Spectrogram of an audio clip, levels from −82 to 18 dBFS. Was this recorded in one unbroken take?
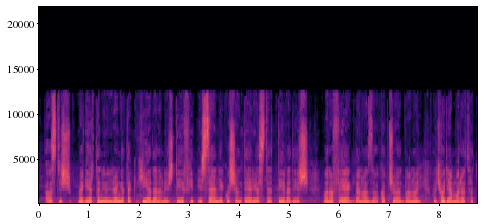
no; 1 cut; at 3.1 s

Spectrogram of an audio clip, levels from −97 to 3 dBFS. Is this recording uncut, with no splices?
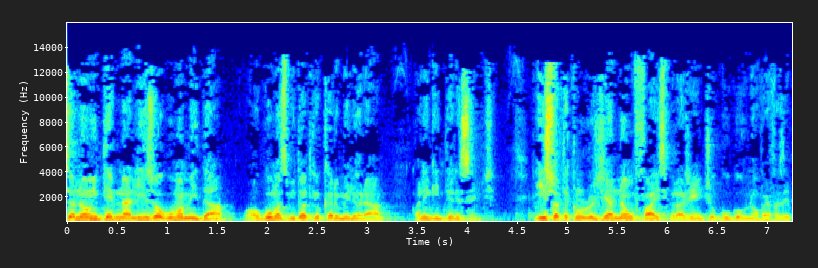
no; 1 cut; at 1.7 s

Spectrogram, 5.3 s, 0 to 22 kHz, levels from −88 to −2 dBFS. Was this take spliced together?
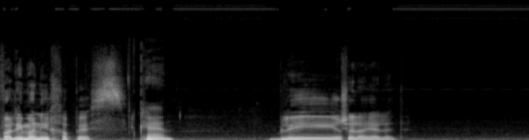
yes; 1 cut; at 3.4 s

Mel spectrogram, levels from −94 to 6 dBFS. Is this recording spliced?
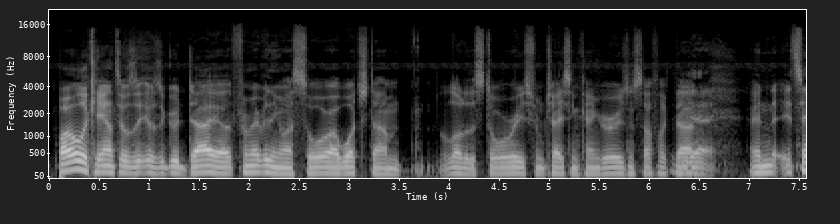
no; 0 cuts

